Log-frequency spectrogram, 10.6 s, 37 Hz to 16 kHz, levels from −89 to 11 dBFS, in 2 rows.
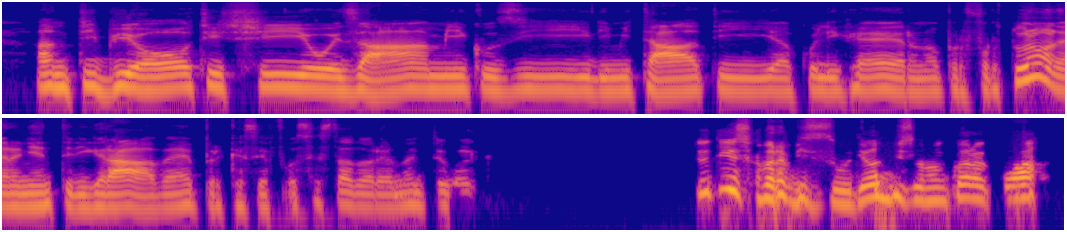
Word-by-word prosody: antibiotici 160 0 0
o 145 -2 +3
esami, 145 +2 +1
così 140 0 -5
limitati 130 0 -1
a 130 - -8
quelli 135 -2 -6
che 145 0 -6
erano. 130 -2 -4
Per 140 0 -13
fortuna 145 - 0
non 255 - +2
era 135 -1 -2
niente 140 +1 -4
di 125 - -5
grave 130 -1 +2
eh, 145 - -8
perché 135 0 -14
se 130 - -12
fosse 160 - -17
stato 150 -4 -7
realmente 135 +3 -8
qualche 150 - -14 1.1
Tutti 325 +4 +6
sopravvissuti, 165 - +2
oggi 225 +2 +5
sono 185 -3 -1
ancora 205 +2 +2
qua. 210 +2 +6
145 Hz, 165 wpm, -19 LUFS, 135-160 Hz, 1.1 s, Tutti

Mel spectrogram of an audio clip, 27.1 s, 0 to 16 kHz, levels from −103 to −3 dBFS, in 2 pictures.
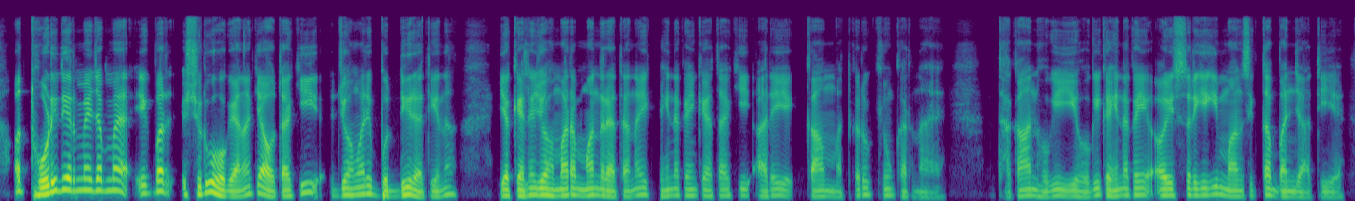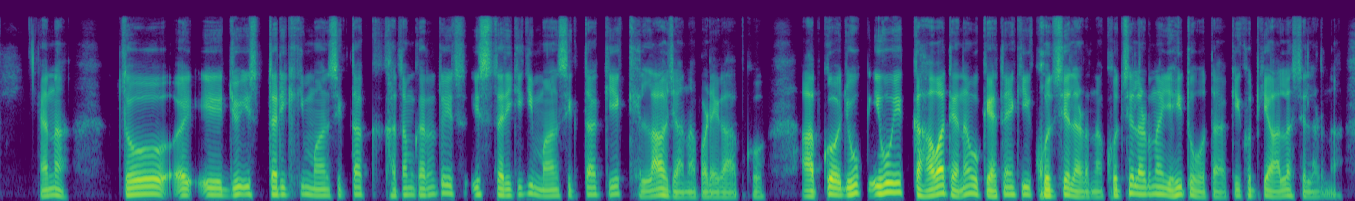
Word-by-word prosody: और - - +4
थोड़ी 135 +9 +10
देर 215 -1 +6
में 205 +1 +2
जब 200 -1 +3
मैं 195 - +4
एक 145 +1 -1
बार 185 -4 +5 0.2
शुरू 140 +8 +4
हो 110 - +7
गया 95 -1 +2
ना, 125 +6 -1
क्या 140 - +3
होता 100 0 +2
है 100 - -1
कि 160 +8 -2 0.2
जो 120 +4 0
हमारी 130 +4 +1
बुद्धि 105 +2 +1
रहती 95 -3 0
है 95 - -2
ना, 130 +5 -6 0.5
या 110 - +5
कह 110 - +4
लें 120 +3 0
जो 120 -1 +4
हमारा 110 +2 +2
मन 115 +1 -1
रहता 95 -3 -1
है 95 - -5
ना, 110 - -5
ये 125 - -2
कहीं 100 -2 -8
न 115 - -4
कहीं 110 -1 -5
कहता 105 0 -5
है 105 - -5
कि 110 -1 -7
अरे, 95 +4 -4
ये 105 -3 -5 0.2
काम 95 0 -3
मत 85 - -12
करो, 125 - -7
क्यों 110 0 -8
करना 85 -1 -10
है? 80 +1 -17 0.6
थकान 105 +1 -4
होगी, 95 +3 -5
ये 100 -1 -3
होगी 95 +5 -4
कहीं 105 -3 -1
न 115 - -3
कहीं 120 +1 -2
अ, 110 - -2
इस 110 0 -1
तरीक़े 120 0 0
की 135 - -2
मानसिकता 100 +1 -3
बन 95 -4 -3
जाती 85 0 -8
है। 85 - -10 0.5
है 100 - +1
ना? 115 -5 -2 0.6
तो 120 - +4 0.3
अ, - - -3
ये 120 +1 0
जो 115 +4 -2
इस 130 -2 -1
तरीक़े 125 -1 +1
की 135 - -8
मानसिकता 110 +2 -3 0.2
खत्म 120 +3 -5
कर 115 - -2
रहे 120 - -4
है, - - -8
तो 150 - -3
इस, 145 -2 -4
इस 125 +1 0
तरीक़े 115 +2 0
की 145 +1 -3
मानसिकता 105 +1 -3
के 130 +2 -1
ख़िलाफ़ 105 +5 +1
जाना 85 -2 -5
पड़ेगा 85 -1 -3
आपको। 80 - -11 0.4
आपको 120 +6 +4
जो 125 +3 +4 0.3
वो 170 +2 +7
एक 165 -1 +3
कहावत 115 +5 +6
है - - +3
ना, 130 - 0
वो 140 - +2
कहते 100 +4 +3
हैं 130 - 0
कि 130 -1 0
खुद 105 -2 +5
से 125 - +4
लड़ना 90 -3 -2
खुद 105 - -1
से 150 - +3
लड़ना 130 0 +1
यही 120 +1 +2
तो - - 0
होता 85 -1 -5
है 85 - -9
कि 105 - -2
खुद 100 -2 -5
के - - 0
आलस 100 +3 -2
से - - -5
लड़ना, 90 +5 -12
110 Hz, 250 wpm, -23 LUFS, 95-125 Hz, 0.6 s, थोड़ी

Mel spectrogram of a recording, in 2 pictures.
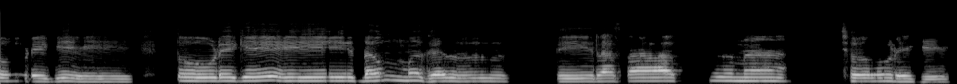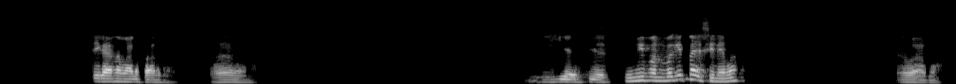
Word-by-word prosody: छोड़ेंगे, 130 -3 -3 0.5
तोड़ेंगे 165 0 +2
दम 170 +5 +1 0.2
मगर 150 -3 0 0.5
तेरा 140 +1 0
साथ 160 +2 +3 0.7
ना 165 0 +2 0.9
छोड़ेंगे. 145 -5 +1 0.9
ते 145 - -8
गाणं 135 -1 +6
मला 125 -1 +2
फार 105 -2 -3 0.6
हां. 105 -3 -8 2.7
Yes, 115 0 -2
yes. 110 -2 -2
तुम्ही 155 +10 -3
पण 170 -1 +1
बघितलाय 215 +3 +3
सिनेमा? 150 +2 +1 1.6
वाह! 110 -2 -2
वाह! 90 -2 -15
150 Hz, 65 wpm, -22 LUFS, 130-165 Hz, 2.7 s, गाणं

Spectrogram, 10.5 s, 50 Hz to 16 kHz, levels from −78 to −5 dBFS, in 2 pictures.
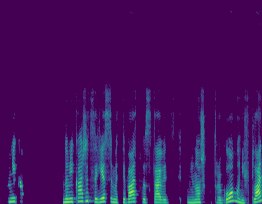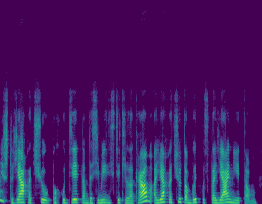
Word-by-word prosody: Мне 270 +1 -2
ка 290 +2 -7 0.8
но 245 +2 +2
мне 255 +1 0
кажется, 295 -1 -1
если 270 +2 +1
мотивацию 235 +3 +1
ставить 215 -1 0 0.3
немножко 215 +2 -4
по-другому, 230 - +1
не 195 -4 -3
в - - -17
плане, 310 +9 +5
что 320 -11 -7
я 220 +1 +6
хочу 200 -1 -5
похудеть 200 +4 -3
там 180 -3 -7
до 180 - -5
70 190 +1 -7
килограмм, 190 - +3
а 200 - -1
я 225 +5 +4
хочу 245 +1 -6
там 205 -5 -2
быть 225 +4 -1
в - - -39
состоянии, 200 0 +1
там, 155 -1 -11
220 Hz, 165 wpm, -22 LUFS, 195-250 Hz, 0.8 s, я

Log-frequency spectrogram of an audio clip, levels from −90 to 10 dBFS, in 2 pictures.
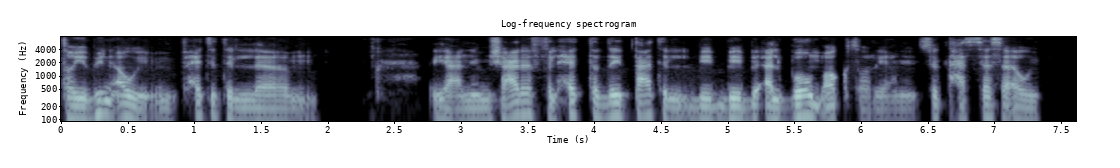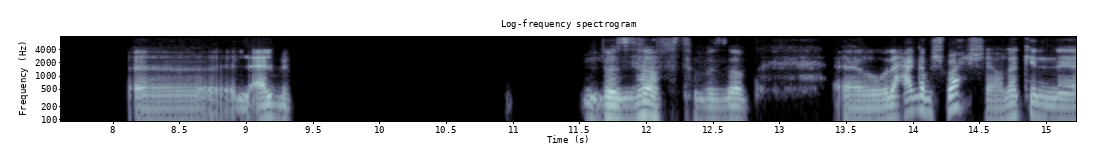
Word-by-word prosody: طيبين 110 +6 +1
أوي 115 -6 +1
في 90 0 -10
حتّة - - -1
ال 95 0 -4 1.3
يعني 90 +2 -1
مش 95 0 +2
عارف 135 0 +4
في - - -12
الحتّة 130 -2 0
دي 125 +2 +4
بتاعة 125 0 +1
ال 100 -1 -3
ب 100 0 0
بقلبهم 110 +3 +3
أكتر، 85 -4 -2
يعني 90 +1 -9
الست - - -5
حساسة 115 -1 +1
أوي، 95 -2 -3 0.8
آآ، 90 +1 -4
القلب 110 0 +3 2.2
بالضبط، 110 +2 +2
بالضبط. 100 0 -2 0.6
آآ، 95 0 -2
وده 95 +4 +2
حاجة 160 +9 +4
مش 150 - -4
وحشة، 100 - +2
ولكن 115 0 -1
105 Hz, 120 wpm, -22 LUFS, 95-115 Hz, 2.2 s, عارف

